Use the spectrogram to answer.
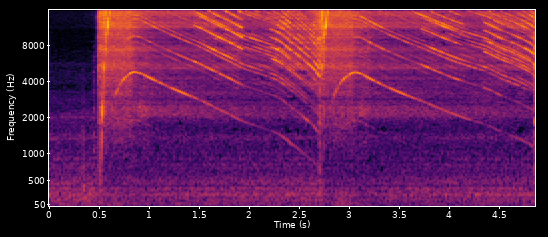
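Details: High-pitched high-speed handpiece whine with falling pitch sweeps over faint room noise and soft music, rounding corners of a class II DO amalgam preparation on a maxillary first premolar, a bench exercise.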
